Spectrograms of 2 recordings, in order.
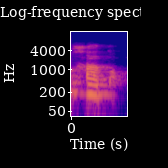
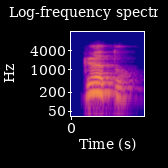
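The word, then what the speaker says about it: gato: وراءها أ أ أ، لاخي وراءها أ أ، خينيرو وراءها أي، غاتو نعم، حمد عبد الجليل، غاتو غاتو، إت، غاتو، لا نقول خاطو، غاتو.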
